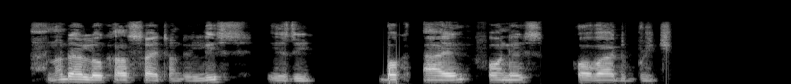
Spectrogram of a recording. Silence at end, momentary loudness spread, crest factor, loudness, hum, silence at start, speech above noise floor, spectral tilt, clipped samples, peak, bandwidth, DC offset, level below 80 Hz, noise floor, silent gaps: 1.2 s; 14 LU; 18 dB; -18 LUFS; none; 0.3 s; over 72 dB; -3.5 dB/octave; under 0.1%; 0 dBFS; 8 kHz; under 0.1%; -54 dBFS; under -90 dBFS; 2.55-2.66 s, 3.15-3.78 s, 5.45-5.72 s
